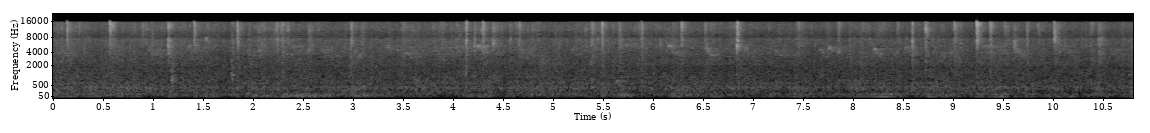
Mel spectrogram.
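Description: Steady rain, with scattered drips ticking close by.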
